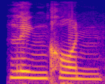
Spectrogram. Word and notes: lingkhon: thai

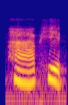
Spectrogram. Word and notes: harpid: thai

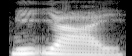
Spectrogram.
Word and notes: niyai: thai

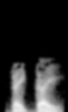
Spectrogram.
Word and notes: ລ້ານຊ້າງ: làan sàaŋ

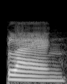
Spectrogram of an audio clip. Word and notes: plang: thai

